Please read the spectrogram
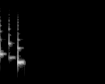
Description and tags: Simple free sound effects for your game!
